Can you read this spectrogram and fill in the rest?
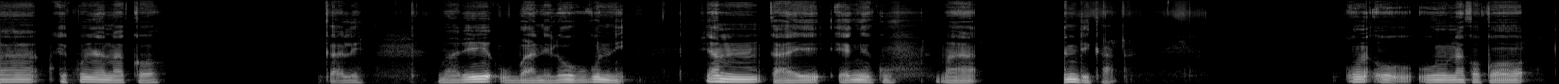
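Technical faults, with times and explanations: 2.75–3.19 s, 10.2–10.65 s and 12.87–13.33 s, clipped start after a pause: each time speech resumes after a gap (1.16 s, 0.44 s and 0.81 s), the opening 0.44 to 0.46 s is swallowed and the speech begins abruptly, already underway. The output path sleeps during silence and is slow to wake. Muted pauses differ: there the background drops out during gaps, but it returns in time and no speech is lost.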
